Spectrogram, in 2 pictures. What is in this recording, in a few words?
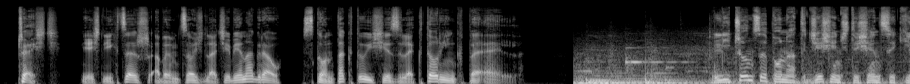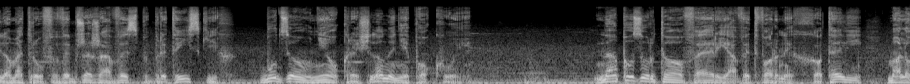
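Polish male; lektoring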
